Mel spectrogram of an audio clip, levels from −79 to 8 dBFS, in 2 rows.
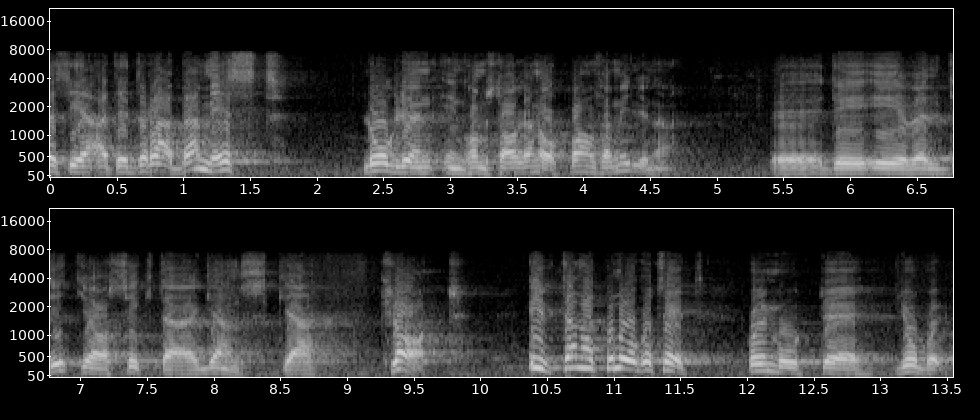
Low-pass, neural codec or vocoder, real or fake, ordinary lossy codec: none; none; real; none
